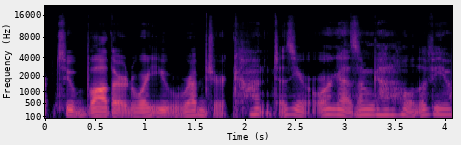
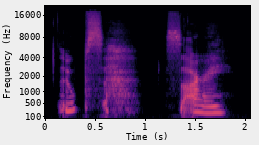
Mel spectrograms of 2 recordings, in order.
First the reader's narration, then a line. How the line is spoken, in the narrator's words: I giggled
